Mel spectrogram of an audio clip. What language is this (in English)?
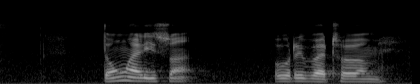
Venda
